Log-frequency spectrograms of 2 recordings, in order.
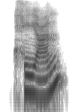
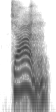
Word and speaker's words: Jean: This, the literal or the phonetic Spanish phonetic pronunciation of the word Jean is Heian. – Yeah, I thought it would be Heian, right? But they all call me Jan. Everybody calls me Jan.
